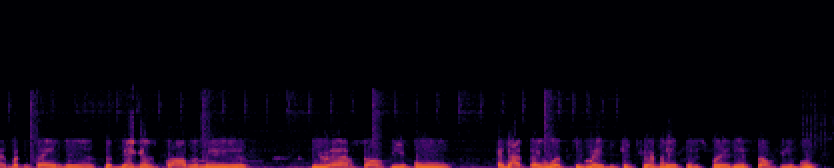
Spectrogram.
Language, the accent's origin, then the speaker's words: English; Seattle, Washington, United States; I'm from Seattle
